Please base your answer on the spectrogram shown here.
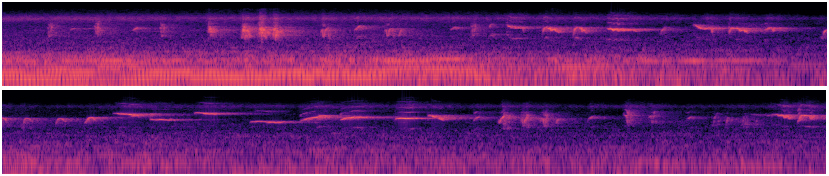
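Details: Ngriwik song of the Javan grey-throated white-eye meant for conditioning kept birds: sharp ticks first, then a lively run of high twittering, downslurred whistles, against low rumbling noise.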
